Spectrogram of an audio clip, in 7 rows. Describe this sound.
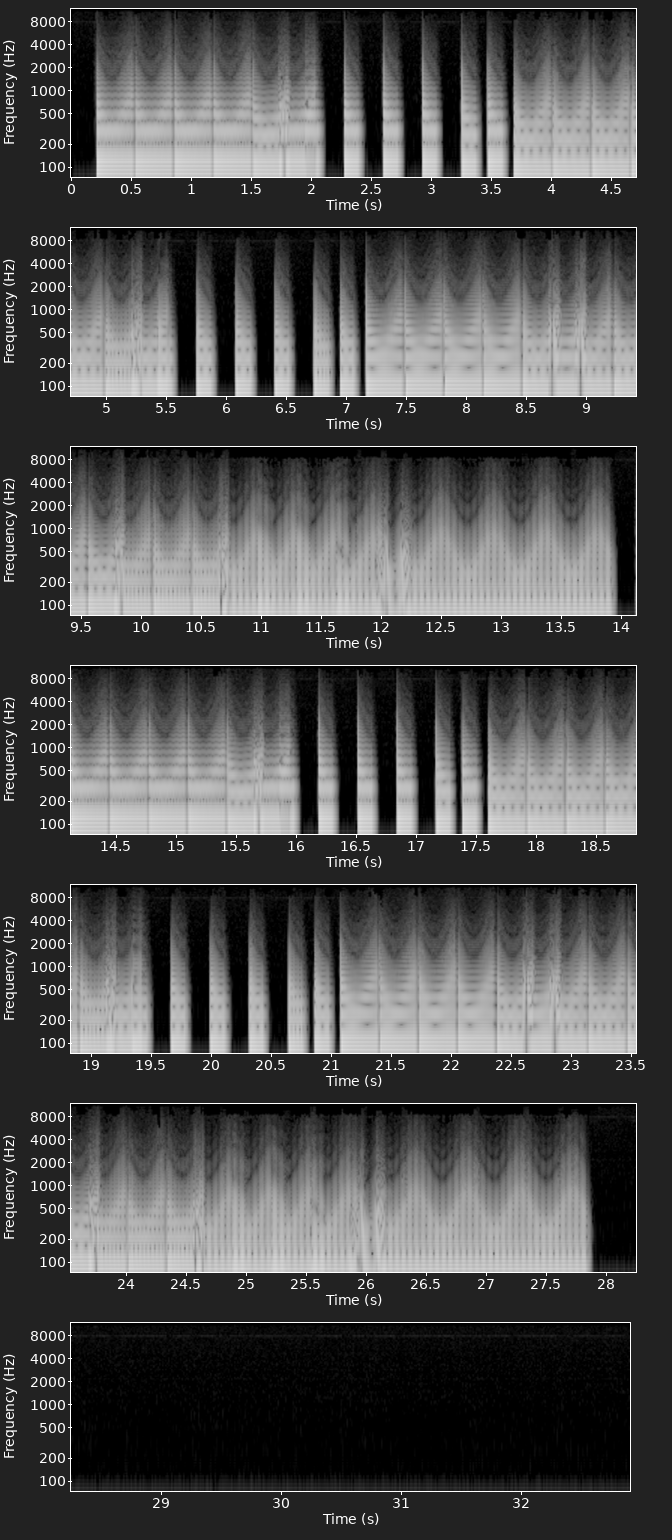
01-STEPPIN` OUT
A bassline written for a track called'Stepping out'.
bassline, bass, drum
